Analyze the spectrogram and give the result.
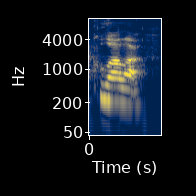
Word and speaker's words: Kulala: How do you pronounce it? Kulala? – Yeah, Kulala. Kulala means, Kulala sounds really cute. And it's also sleep in Swahili.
